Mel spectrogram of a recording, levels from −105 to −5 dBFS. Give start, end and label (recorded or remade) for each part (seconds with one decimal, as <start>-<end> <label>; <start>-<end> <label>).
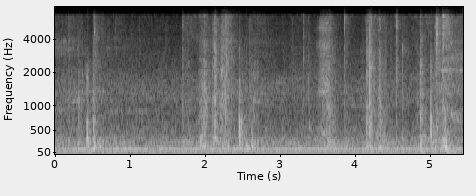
0.0-1.0 recorded; 1.0-1.7 remade; 1.7-4.4 recorded; 4.4-5.5 remade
